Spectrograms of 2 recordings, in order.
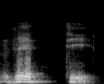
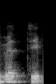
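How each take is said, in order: First: The E vowel is long. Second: The E vowel is short. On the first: The speaker calls it right. "a long E followed by a, a double T" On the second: The speaker calls it wrong. "So you don't say veti"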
